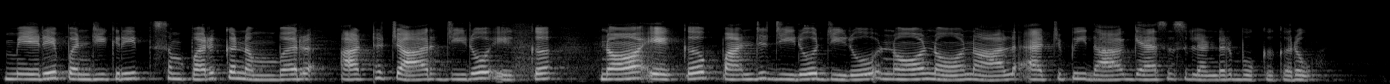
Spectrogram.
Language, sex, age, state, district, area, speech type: Punjabi, female, 18-30, Punjab, Tarn Taran, rural, read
